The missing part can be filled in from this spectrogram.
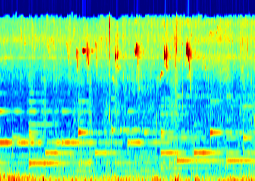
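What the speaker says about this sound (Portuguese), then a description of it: "Os passarinhos já deu pra escutar" Small birds sing outdoors during a bicycle ride through a run-down Guaratiba neighborhood, their clear, repeated whistled notes fairly close over a low rumbling background, with no talking.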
